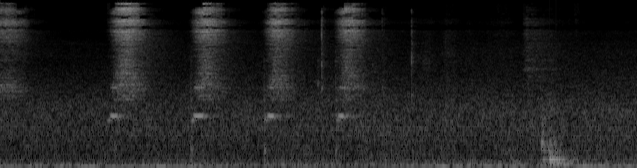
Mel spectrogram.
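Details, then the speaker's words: A metal line is disconnected and vacuum is applied; four evenly spaced hissing pump strokes, each with a brief squeak as air pulls through, showing the section toward the gas tank is open and flowing, not clogged. "you can actually hear it squeaking over there where the air is pulling through"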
